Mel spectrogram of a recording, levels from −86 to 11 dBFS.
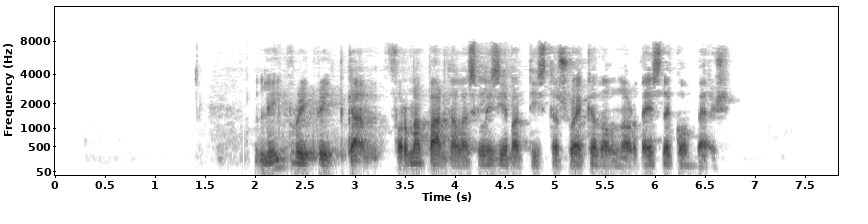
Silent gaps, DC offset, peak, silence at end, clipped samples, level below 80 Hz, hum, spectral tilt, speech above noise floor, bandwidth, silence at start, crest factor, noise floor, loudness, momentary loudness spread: none; under 0.1%; -2 dBFS; 1.1 s; under 0.1%; -66 dBFS; none; -3.5 dB/octave; 69 dB; 8.2 kHz; 2 s; 20 dB; -89 dBFS; -20 LUFS; 7 LU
